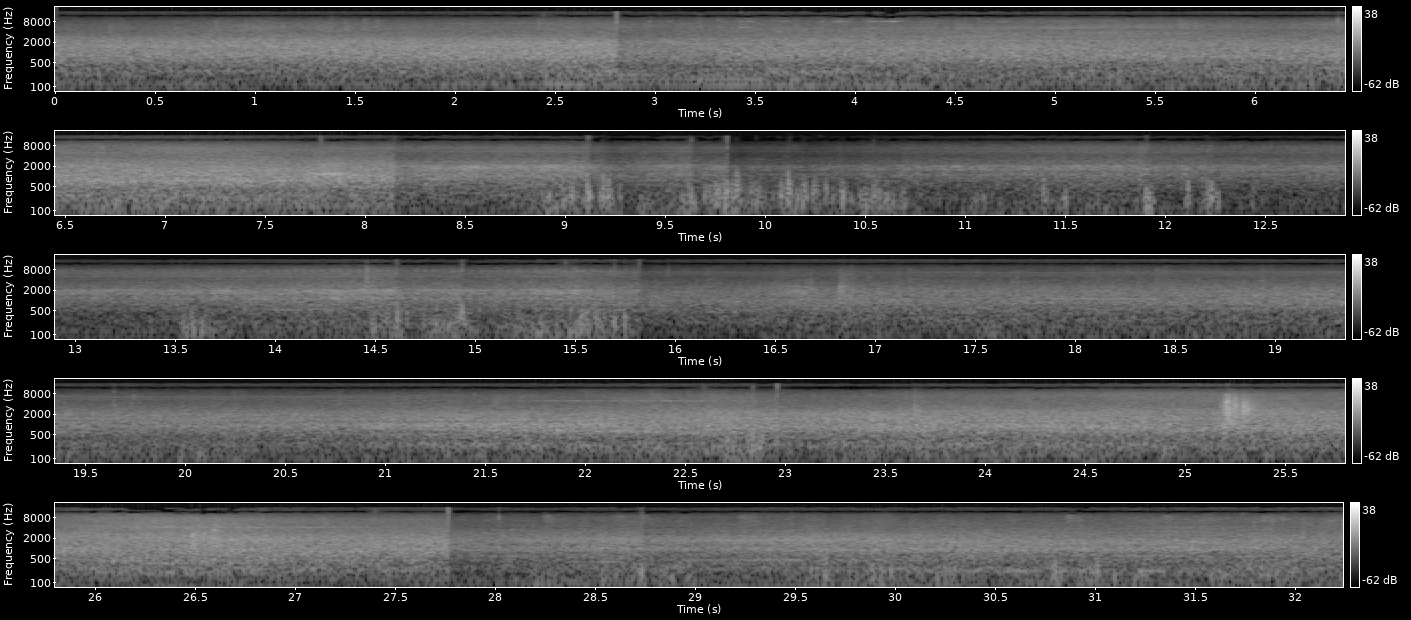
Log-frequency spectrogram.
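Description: City street traffic noise: cars running and passing on the road. The ambience changes abruptly several times, and there is a stretch of irregular knocks and rustling in the middle.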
